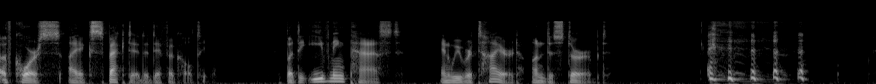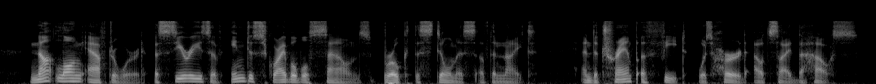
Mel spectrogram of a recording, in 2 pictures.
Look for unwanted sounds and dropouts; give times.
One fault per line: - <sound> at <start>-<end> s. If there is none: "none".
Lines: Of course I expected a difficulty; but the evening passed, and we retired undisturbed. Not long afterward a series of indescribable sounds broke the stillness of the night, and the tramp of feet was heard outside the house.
- laugh at 7.0-8.1 s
